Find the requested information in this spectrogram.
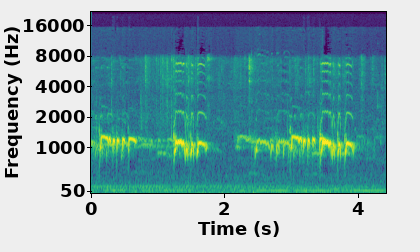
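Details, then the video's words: Actively calling local zebra dove, loud-voiced, used as a lure so other doves reply. Two long phrases of fast, bubbling coos rise to louder accented notes, separated by a short pause. "Perkutut Lokal Gacor SUARA BESAR Ahlinya Bikin Semua Burung Perkutut Langsung Nyaut"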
